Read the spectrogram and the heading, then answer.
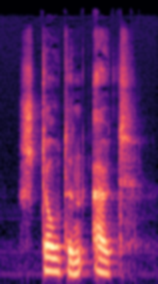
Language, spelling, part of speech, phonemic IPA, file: Dutch, stootten uit, verb, /ˈstotə(n) ˈœyt/, Nl-stootten uit.ogg
- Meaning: inflection of uitstoten: 1. plural past indicative 2. plural past subjunctive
